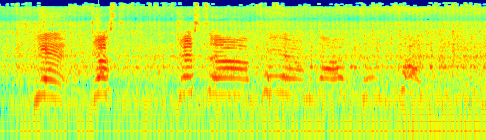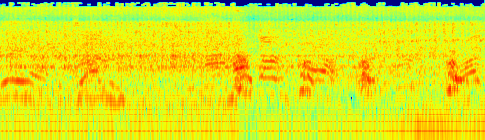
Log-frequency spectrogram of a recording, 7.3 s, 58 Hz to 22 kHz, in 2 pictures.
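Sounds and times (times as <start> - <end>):
steady idling engine rumble: 0.0 - 7.2
speech: 0.2 - 4.8, 5.4 - 7.2
small dog barking in sharp high yaps: 5.4 - 7.2.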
